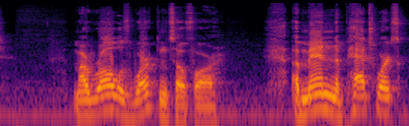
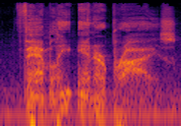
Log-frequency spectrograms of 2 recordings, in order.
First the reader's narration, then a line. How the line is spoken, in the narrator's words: I whispered to him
